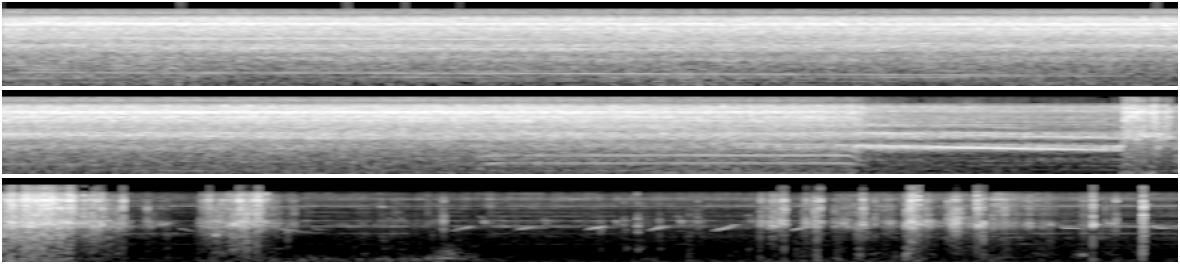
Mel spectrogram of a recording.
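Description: Blade mCP X BL micro RC helicopter's brushless motor and rotor, heard close up through the camera mounted on it: a loud whir whose pitch slowly falls, cutting off about eight seconds in. A few knocks from handling follow.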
